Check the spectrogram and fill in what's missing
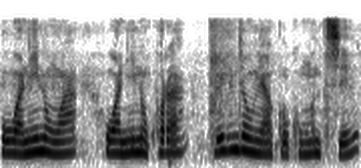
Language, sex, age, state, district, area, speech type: Bodo, female, 60+, Assam, Kokrajhar, rural, spontaneous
